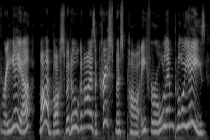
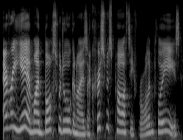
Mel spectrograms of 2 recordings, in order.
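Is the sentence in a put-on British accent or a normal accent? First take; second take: British accent; normal accent. First: It is read in an exaggerated fake British accent. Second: It is read in the speaker's ordinary accent.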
